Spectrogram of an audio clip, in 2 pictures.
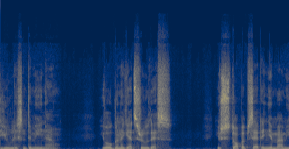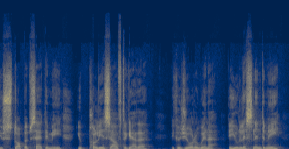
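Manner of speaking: stern, forceful, commanding, scolding tone. Retelling a father gripping him in a hospital bed: imitating a forceful telling-off. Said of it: "he was like the Incredible Hulk".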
